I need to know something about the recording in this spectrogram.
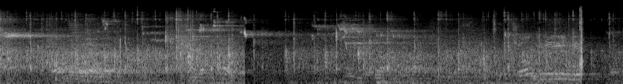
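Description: Table tennis balls clicking off bats and tables, several rallies going at once, over a background murmur of voices.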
